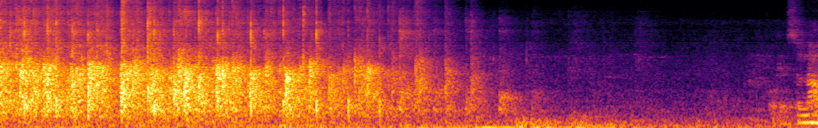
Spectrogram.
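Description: An audience at a Bangalore Toastmasters Club meeting claps to welcome a new member, a sustained burst of applause that fades over several seconds into quiet room tone.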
